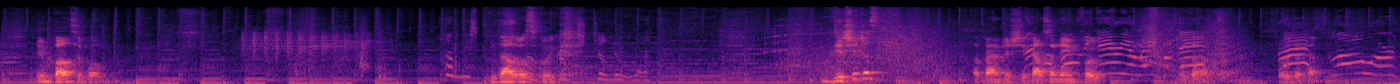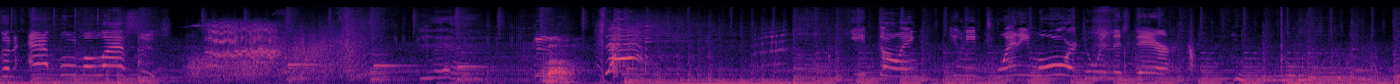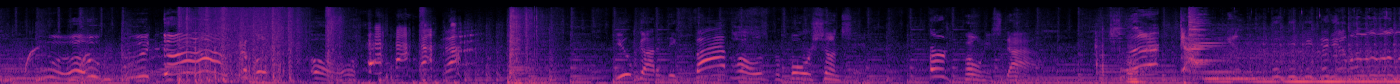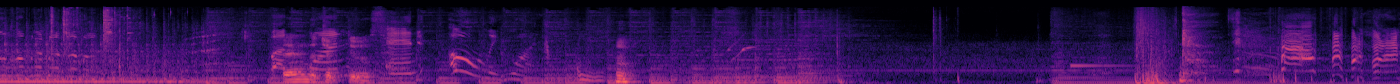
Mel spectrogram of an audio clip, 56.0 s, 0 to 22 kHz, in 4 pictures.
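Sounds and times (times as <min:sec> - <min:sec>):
background music: 0:00.0 - 0:56.0
cartoon character voice: 0:10.3 - 0:15.6, 0:19.4 - 0:20.5, 0:28.4 - 0:32.9, 0:39.2 - 0:43.2, 0:44.2 - 0:47.5
metallic clanging and clinking: 0:39.8 - 0:40.5, 0:42.3 - 0:43.7.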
